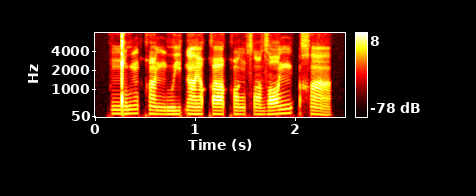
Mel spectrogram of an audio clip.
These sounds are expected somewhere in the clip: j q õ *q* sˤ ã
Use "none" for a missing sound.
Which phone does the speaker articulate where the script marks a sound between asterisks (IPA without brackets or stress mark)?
ŋ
